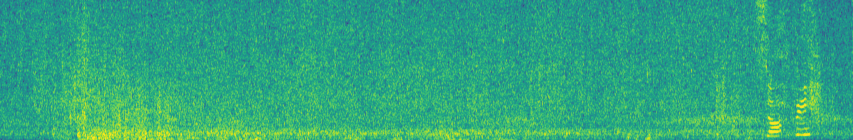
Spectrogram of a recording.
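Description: A thunderstorm in the video game Life Is Strange: Double Exposure: steady broadband rumble and rain-like wash across the whole stretch, with a louder swell near the start and faint chirping sounds near the end.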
